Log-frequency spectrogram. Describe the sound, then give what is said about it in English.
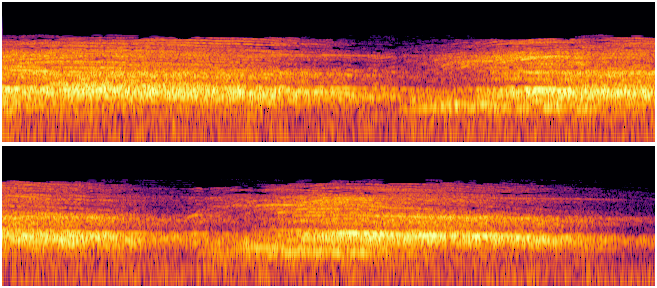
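A large crowd loudly chants Hari Bol in unison, the massed voices swelling and easing in a few repeated waves, loud and continuous throughout. “please welcome my mother and father to Bombay and give them your blessings by loudly chanting Hari Bol.”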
